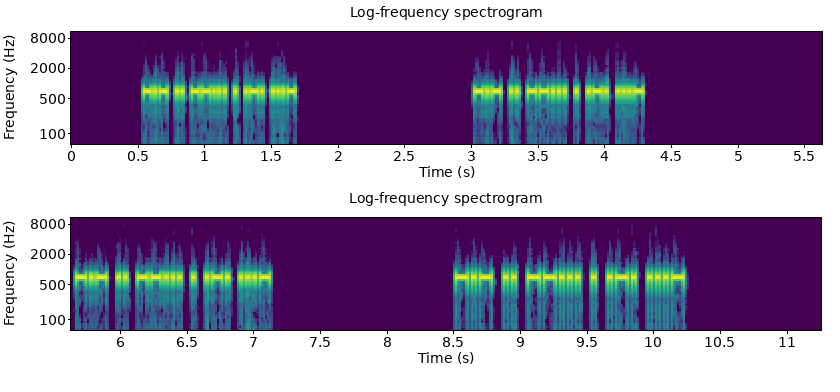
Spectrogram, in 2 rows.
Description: Morse code, heard as a keyed tone, about 50 wpm, 700 Hz. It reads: KI7ERV KI7ERV KI7ERV KI7ERV
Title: Speed Racing - USA 2x3 Call Signs 40wpm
